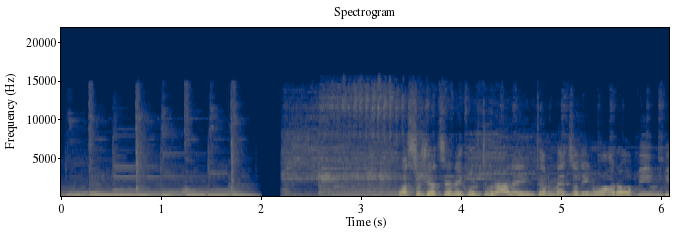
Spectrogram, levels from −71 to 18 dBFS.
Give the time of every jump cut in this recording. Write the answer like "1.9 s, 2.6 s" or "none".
1.8 s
